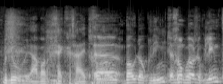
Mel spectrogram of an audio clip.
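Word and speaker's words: Bodø/Glimt: Hoe spreek je nou uit? – Gewoon Bodo Glimt. Wij spreken Glimt. Het gewoon op zijn Nederlands of op zijn Rotterdams uit.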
